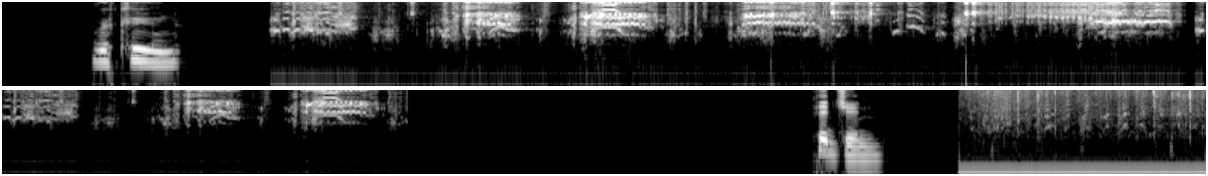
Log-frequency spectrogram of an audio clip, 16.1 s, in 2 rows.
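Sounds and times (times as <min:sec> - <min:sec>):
small animal squeaky chittering: 0:01.8 - 0:10.8.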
